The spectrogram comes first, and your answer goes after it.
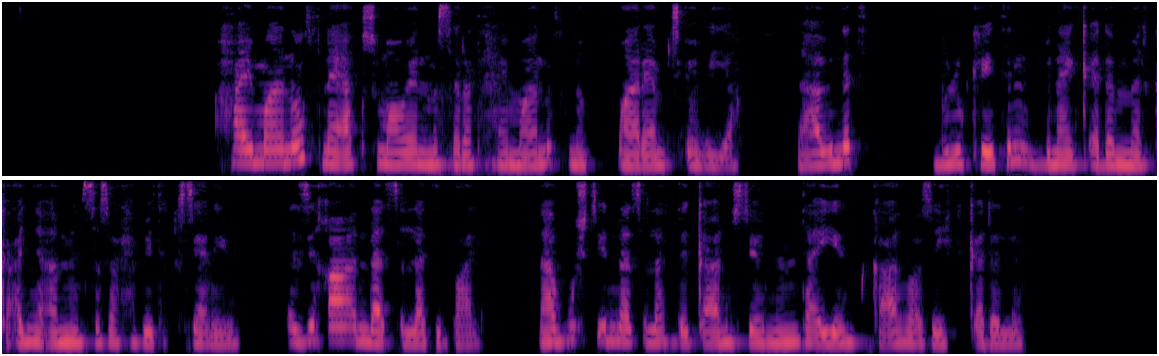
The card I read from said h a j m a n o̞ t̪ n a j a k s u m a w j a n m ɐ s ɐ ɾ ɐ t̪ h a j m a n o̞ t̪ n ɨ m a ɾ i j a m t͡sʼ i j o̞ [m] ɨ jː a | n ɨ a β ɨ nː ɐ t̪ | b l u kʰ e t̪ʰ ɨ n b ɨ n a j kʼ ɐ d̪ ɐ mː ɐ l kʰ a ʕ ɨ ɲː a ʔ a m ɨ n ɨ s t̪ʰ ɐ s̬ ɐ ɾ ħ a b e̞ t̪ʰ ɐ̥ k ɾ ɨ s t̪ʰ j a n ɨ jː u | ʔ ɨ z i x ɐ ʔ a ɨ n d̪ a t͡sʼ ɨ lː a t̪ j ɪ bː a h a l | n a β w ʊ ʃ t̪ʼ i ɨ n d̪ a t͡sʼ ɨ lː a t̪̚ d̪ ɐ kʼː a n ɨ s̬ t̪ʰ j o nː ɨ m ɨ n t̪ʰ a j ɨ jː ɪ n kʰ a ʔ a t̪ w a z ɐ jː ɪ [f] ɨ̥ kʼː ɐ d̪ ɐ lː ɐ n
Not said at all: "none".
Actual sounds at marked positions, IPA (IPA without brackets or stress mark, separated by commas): n, f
